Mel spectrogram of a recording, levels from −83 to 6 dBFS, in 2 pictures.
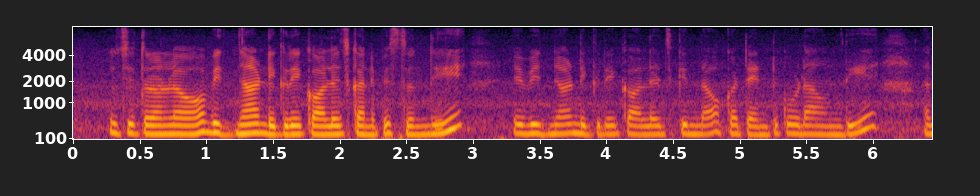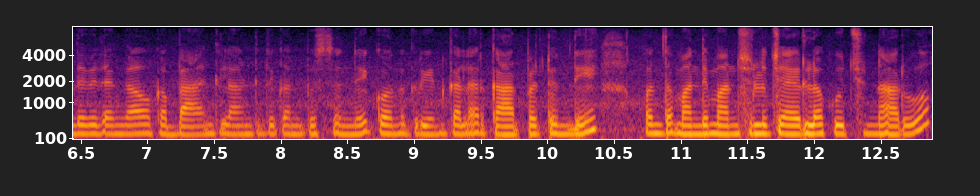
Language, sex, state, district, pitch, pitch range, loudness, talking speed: Telugu, female, Telangana, Karimnagar, 180 Hz, 175-185 Hz, -15 LUFS, 150 wpm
